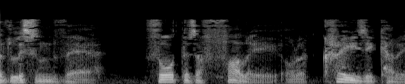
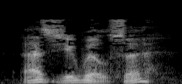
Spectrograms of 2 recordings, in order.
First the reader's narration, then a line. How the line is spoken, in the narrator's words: the Isle Man said gloomily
